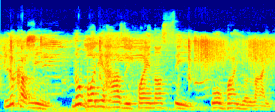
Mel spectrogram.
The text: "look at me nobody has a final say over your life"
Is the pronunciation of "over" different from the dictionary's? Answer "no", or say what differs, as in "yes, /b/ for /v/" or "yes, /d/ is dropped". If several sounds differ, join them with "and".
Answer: yes, /b/ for /v/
